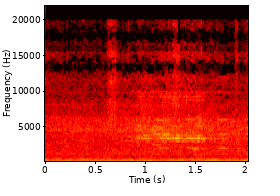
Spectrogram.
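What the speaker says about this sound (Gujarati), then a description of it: "પણ ટ્રેન અહીંયા નજીક જ થાય ટ્રેન" A train passing close by in Mumbai, a dense continuous rumble of rail cars and wheels holding steady and loud throughout.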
